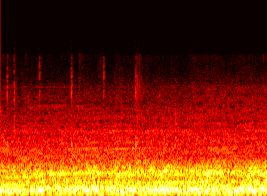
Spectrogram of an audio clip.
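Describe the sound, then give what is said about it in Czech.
Loud, steady rumble of highway traffic as a truck with a Romanian licence plate overtakes in the left lane, a continuous low engine and tire drone that holds at an even level without pauses or voices. “Kamion před námi s rumunskou poznávací značkou předjížděl levým jízdním pruhem.”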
